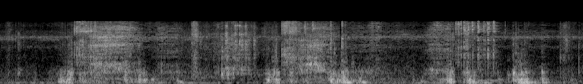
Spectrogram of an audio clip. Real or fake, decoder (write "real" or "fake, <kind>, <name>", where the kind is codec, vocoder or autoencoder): fake, vocoder, Vocos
